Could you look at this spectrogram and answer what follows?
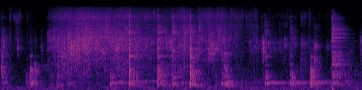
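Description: Whole cumin seeds and bay leaves sizzle in hot oil in a pan, a steady crackling fry with repeated scraping stirs of a utensil knocking against the pan at close range.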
